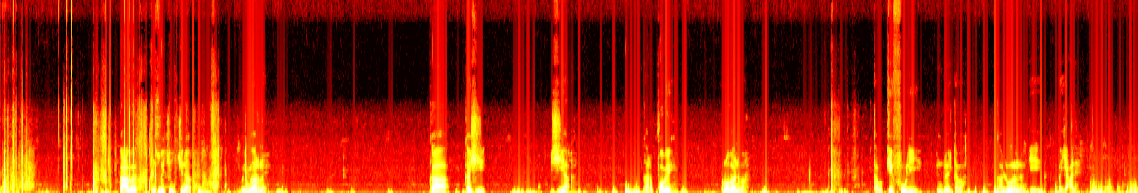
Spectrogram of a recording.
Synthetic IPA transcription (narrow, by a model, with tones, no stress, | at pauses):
pa˦ʔa˦bɨ˦n̩˦so˦t͡ʃi˨n˨t͡ʃi˦na˨ | bɨ˨ɲɔ˦ɾɨ˦nɨ˨ | ka˨ka˦ʒi˨ | ʒi˦ja˨ | ka˨ɾɨ˨pɔ˦bɨ˦ | ɾɔ˦ba˦nɨ˨ma̰˨ | ka˨bɨ˨pi˦e˦fuː˦liː˦ | n̩˦do˦lta˨ba˨ka˨loː˦ɾɨ˦nɨ˨m˨be˦bɛ˨ja̰˨ʔa̰˨lɨ˨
